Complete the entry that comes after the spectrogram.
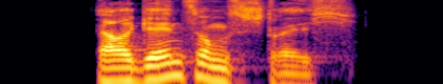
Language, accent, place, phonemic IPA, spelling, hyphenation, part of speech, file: German, Germany, Berlin, /ɛɐ̯ˈɡɛnt͡sʊŋsʃtʁɪç/, Ergänzungsstrich, Er‧gän‧zungs‧strich, noun, De-Ergänzungsstrich.ogg
- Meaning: suspension hyphen, suspended hyphen, hanging hyphen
